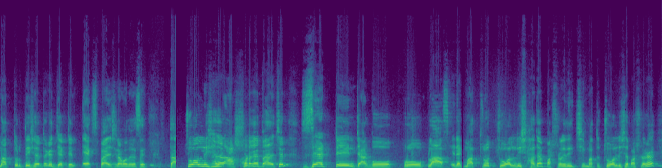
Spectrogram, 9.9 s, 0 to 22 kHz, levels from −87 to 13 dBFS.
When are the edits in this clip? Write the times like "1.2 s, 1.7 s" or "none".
2.7 s, 6.9 s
